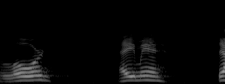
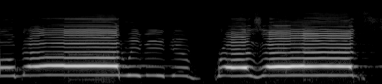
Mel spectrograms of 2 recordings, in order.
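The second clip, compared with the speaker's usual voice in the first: much higher, much louder, very slow wailing cry; Sister Fossett's wailing prayer; 14 semitones higher, 15 dB louder, much slower than usual. Retold or imitated. Sister Fossett on her knees crying out to God, high and loud. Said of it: "And she'd start".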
